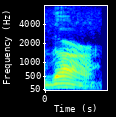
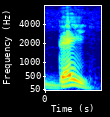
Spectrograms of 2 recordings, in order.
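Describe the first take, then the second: First: It is said with a Midwest accent. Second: It is said with a South Carolina accent.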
